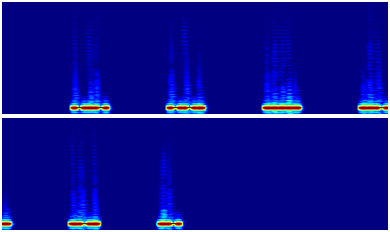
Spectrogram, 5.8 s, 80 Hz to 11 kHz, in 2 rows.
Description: Morse code, heard as a keyed tone, about 42 wpm, 700 Hz. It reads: K G 5 F R A
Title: USA Call Signs - 6 Characters - 6x Character Spacing - 45wpm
